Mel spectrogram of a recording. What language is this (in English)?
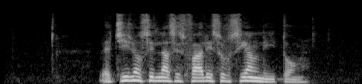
Esperanto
